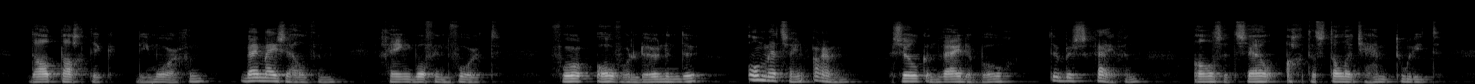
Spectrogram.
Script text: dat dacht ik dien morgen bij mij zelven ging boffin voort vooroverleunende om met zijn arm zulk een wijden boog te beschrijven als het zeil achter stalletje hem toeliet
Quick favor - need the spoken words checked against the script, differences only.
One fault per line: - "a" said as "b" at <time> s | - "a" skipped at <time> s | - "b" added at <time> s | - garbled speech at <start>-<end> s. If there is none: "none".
none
